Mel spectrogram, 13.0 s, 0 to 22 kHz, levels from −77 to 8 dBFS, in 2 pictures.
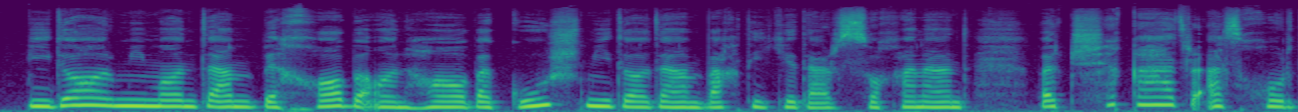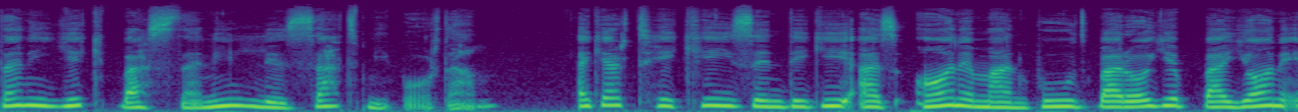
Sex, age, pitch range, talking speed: female, 30-49, 195-235 Hz, 140 wpm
